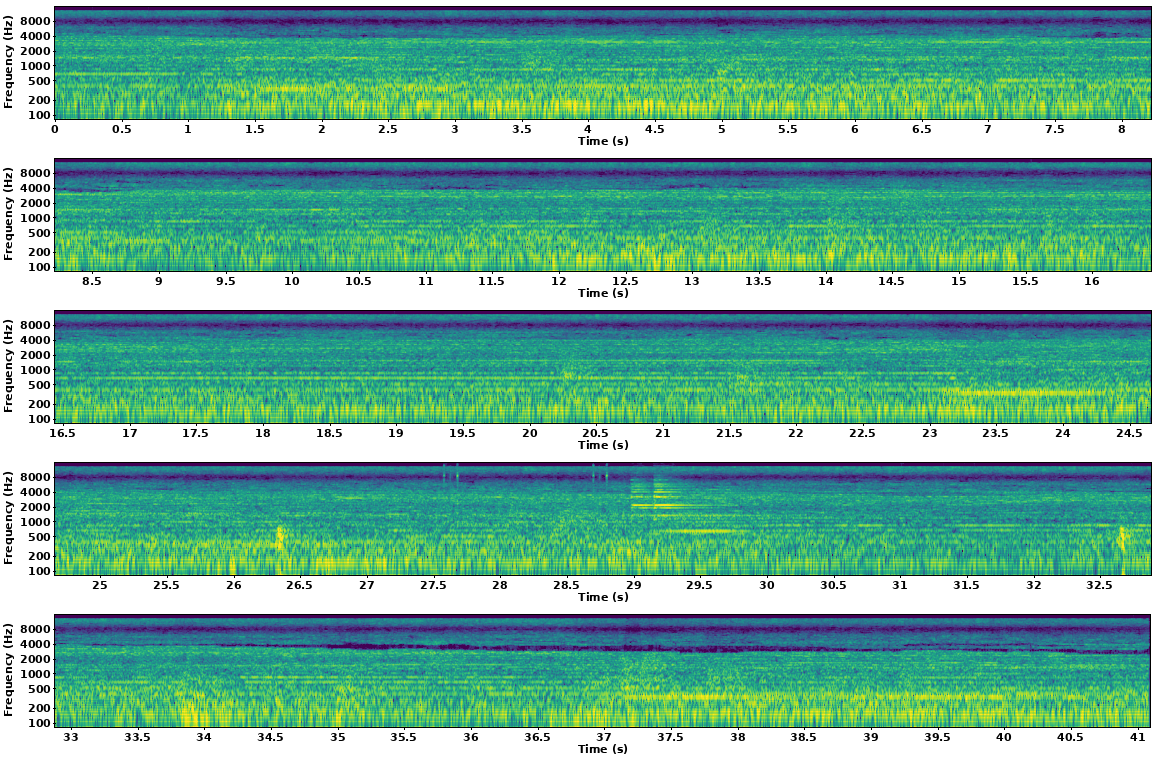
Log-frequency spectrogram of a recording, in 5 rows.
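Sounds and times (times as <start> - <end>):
sharp knock: 29.0 - 30.2, 32.6 - 33.0.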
